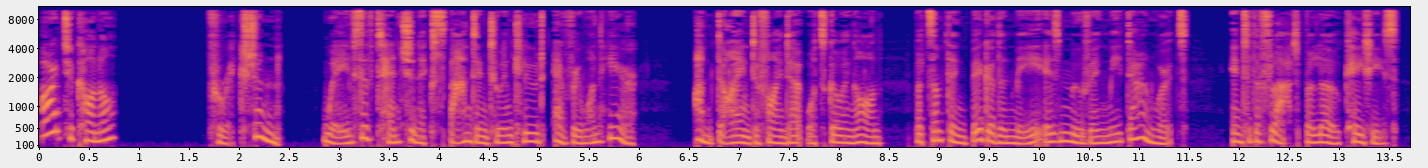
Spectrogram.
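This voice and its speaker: An Irish woman reading scripted fiction as an audiobook narrator, with an expressive storytelling delivery. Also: low-pitched, moderate pace, slightly rough, no echo, clean studio sound.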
